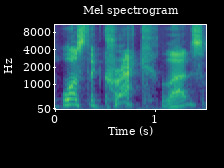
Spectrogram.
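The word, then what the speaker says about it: craic: Who This is from Isaac, or Unlucky Hunter, who says, "What's the crack, lads?" Which I believe is Irish. Yeah. Because it's spelled Craig. Because it's spelled Craig. Yes.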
